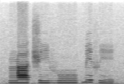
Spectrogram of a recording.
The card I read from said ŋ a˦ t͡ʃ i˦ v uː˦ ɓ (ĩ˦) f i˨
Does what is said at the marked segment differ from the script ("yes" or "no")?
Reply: yes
